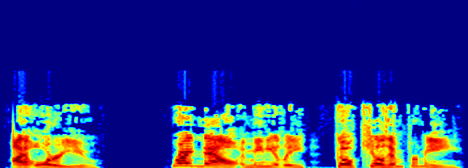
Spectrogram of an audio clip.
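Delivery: high, loud furious command; furious order. Acted. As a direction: scream the order at him.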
